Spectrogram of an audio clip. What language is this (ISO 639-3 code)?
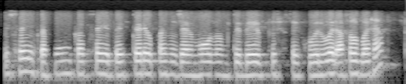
kas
